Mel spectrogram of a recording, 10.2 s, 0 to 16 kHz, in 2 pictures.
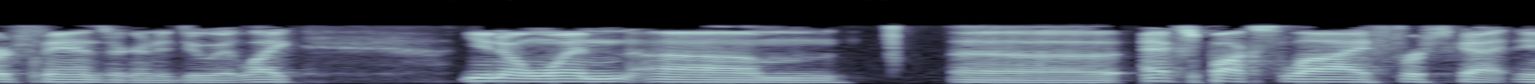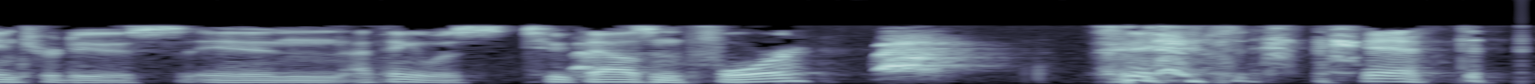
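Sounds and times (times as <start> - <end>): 
speech: 0.0 - 10.2
dogs barking: 7.1 - 7.3, 8.1 - 8.6
laughter: 8.8 - 10.2.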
